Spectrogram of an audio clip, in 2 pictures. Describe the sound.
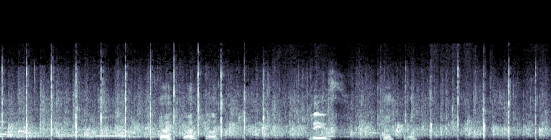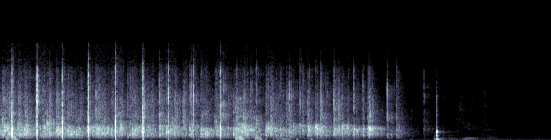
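An audience applauds steadily for nearly ten seconds to welcome visiting worship ministers from other nations, a dense wash of many hands clapping, with a voice speaking briefly over it before the clapping stops abruptly.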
